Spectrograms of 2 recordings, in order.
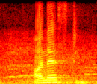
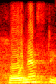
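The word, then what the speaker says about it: honesty: ऑनेस्टी, दयानतदारी, ऑनेस्टी, इसको हम लिखते एच हैं, होनेस्टी इसको नहीं पढ़ेंगे, एच को हम साइलेंट करते हैं, दिस इज ऑनेस्टी। ओ की साउंड से हम स्टार्ट करेंगे लेकिन लिखने में एच आएगा, this is ऑनेस्टी, नॉट होनेस्टी नहीं, ऑनेस्टी।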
